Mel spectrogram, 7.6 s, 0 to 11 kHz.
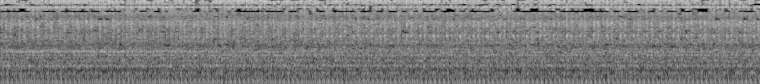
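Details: VW Fox 1.2 L 6V three-cylinder (BMD): steady, even idle, no stumble or missed beats; balanced, healthy firing.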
